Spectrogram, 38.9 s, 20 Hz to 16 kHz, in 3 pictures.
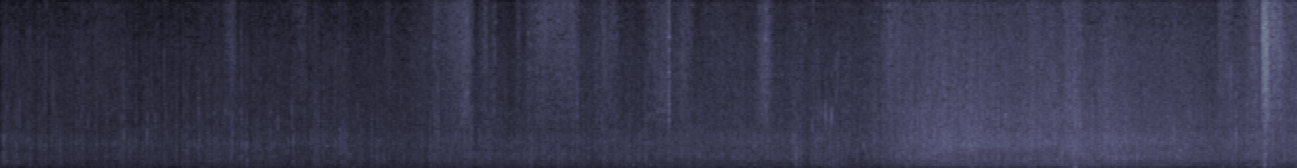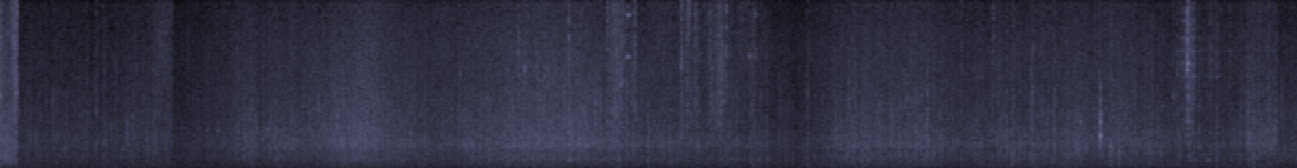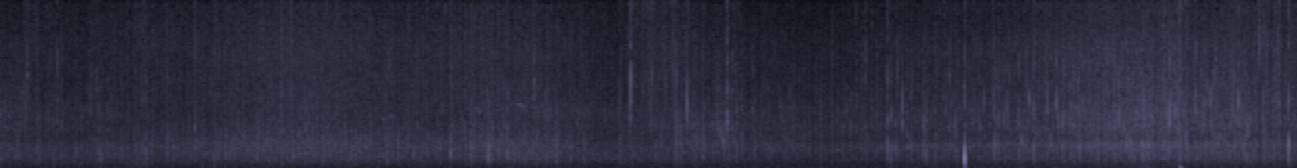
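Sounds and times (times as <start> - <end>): heavy rain pouring: 0.0 - 38.9.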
